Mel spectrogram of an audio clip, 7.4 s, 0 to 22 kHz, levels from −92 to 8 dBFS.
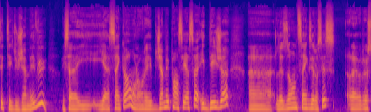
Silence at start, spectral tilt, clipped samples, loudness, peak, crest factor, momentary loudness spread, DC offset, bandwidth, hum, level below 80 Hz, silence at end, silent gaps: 0 s; -4 dB/octave; under 0.1%; -23 LUFS; -8 dBFS; 16 dB; 6 LU; under 0.1%; over 20 kHz; none; -66 dBFS; 0 s; none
